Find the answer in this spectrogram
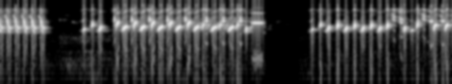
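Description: European goldfinch singing a fast, tinkling twitter of bright chirps and trills, delivered in bursts with brief pauses; no other sounds.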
